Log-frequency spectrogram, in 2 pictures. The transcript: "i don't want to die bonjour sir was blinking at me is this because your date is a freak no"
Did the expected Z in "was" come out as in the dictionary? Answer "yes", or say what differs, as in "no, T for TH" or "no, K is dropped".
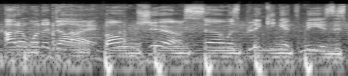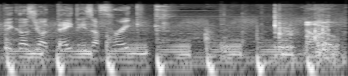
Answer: yes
